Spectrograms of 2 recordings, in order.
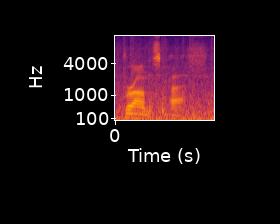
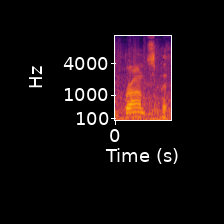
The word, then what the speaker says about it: Brancepeth: And we'll shortly be going through the next station, which is Brancepeth. I think that's how it's pronounced.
